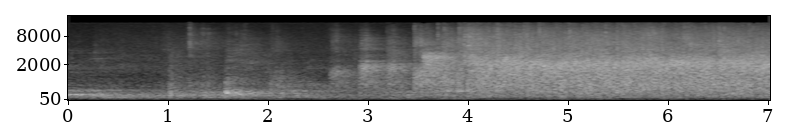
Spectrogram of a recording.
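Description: An audience applauds, swelling into steady clapping.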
